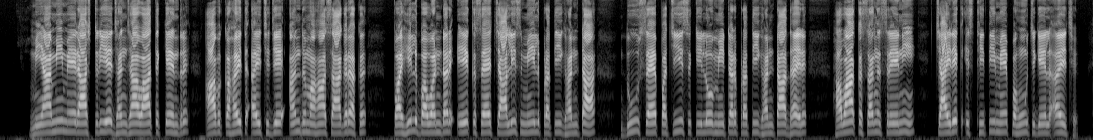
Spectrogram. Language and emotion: Maithili, neutral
